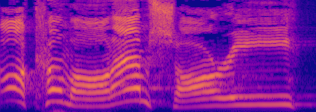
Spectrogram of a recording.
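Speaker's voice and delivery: high, loud, drawn-out, flippant, mock-sincere tone.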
